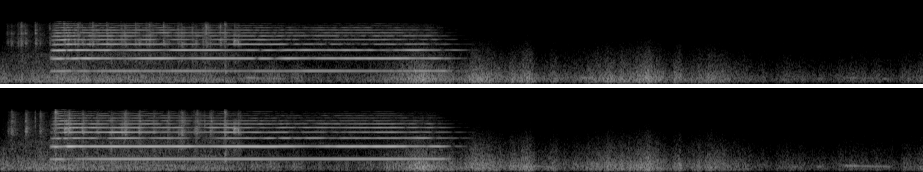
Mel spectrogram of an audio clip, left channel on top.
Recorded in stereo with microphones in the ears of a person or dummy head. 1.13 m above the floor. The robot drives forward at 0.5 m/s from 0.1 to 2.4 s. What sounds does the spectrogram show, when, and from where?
0.5 s a trumpet: 10° right (ahead or behind), 1.6 m; by 4.5 s 5° right (ahead or behind), 2.5 m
